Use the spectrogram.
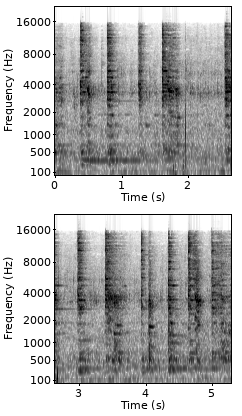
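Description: Cashews lightly frying in a new kadai while a spoon stirs and scrapes through them, making a steady run of about a dozen close, rhythmic scraping strokes over a soft sizzle, with faint metallic clinks.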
